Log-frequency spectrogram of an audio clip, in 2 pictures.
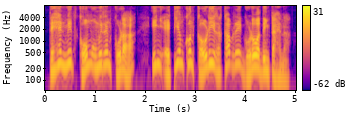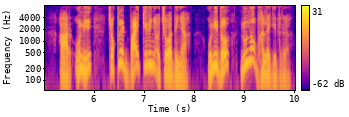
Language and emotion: Santali, happy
